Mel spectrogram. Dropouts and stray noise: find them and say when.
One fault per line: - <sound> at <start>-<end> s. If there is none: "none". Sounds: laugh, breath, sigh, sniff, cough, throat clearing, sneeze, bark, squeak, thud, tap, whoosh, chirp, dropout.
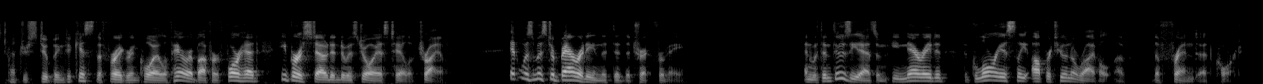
none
